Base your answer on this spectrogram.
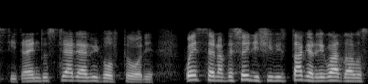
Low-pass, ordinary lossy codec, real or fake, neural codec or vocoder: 5.4 kHz; none; fake; codec, 16 kHz, 1.1 kbps, Voila-Tokenizer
